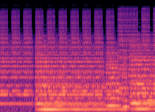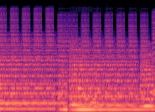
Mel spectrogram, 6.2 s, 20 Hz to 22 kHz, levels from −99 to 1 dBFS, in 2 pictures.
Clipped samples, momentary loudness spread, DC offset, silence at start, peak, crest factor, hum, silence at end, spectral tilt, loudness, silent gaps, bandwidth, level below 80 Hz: under 0.1%; 7 LU; under 0.1%; 0 s; -6 dBFS; 14 dB; none; 0 s; -6 dB/octave; -22 LUFS; none; 16.5 kHz; -50 dBFS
